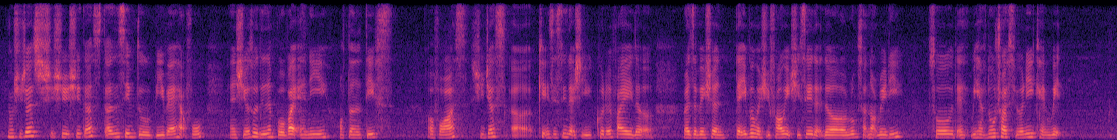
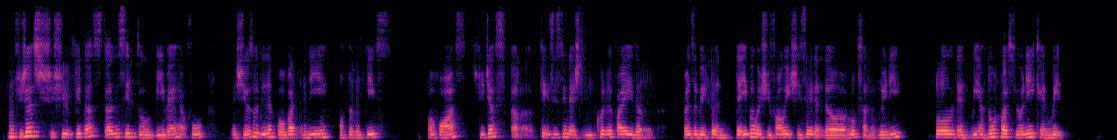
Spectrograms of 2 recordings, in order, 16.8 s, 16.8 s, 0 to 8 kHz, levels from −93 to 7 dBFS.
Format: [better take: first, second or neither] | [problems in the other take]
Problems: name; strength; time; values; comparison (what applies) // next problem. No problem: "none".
first | noise reduction (neural mask model DeepFilterNet 3)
